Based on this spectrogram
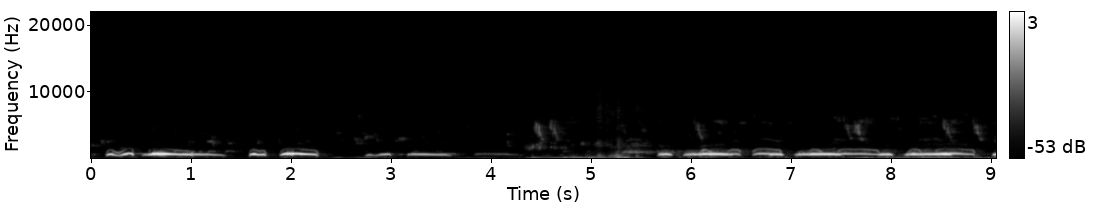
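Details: Spotted doves at a Đồng Tháp, Vietnam dove gathering give mellow overlapping coos. A noisy clatter interrupts midway, then the cooing resumes denser, with faint high chirps from small birds.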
